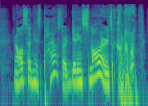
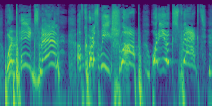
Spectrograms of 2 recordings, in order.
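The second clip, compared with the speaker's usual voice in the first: pigs scoff at the silly question; high pig voice. Acted. Pigs answer bear.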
